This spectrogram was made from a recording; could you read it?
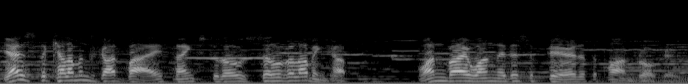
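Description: An actor narrating a 1950s radio drama in a scripted, dramatic storytelling style. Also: male voice, mid-range voice, animated, normal speed, lightly acted. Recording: tinny old radio broadcast, music behind.

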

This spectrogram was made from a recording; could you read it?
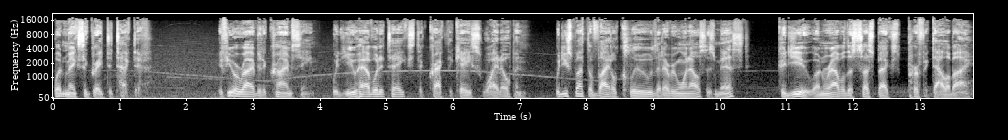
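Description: A man's voice: a bass voice, moderate pace, a little hiss or hum. A man voicing a podcast trailer in a suspenseful, questioning promo style. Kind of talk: scripted promo voice-over.

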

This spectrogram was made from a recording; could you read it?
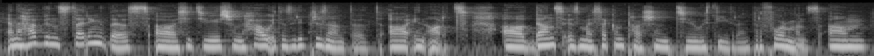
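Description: A woman's voice: on the low side, moderate pace, dark tone. A woman with a Russian accent opening a live panel talk, speaking with many hesitant fillers. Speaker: panel moderator. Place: lecture hall before an audience.

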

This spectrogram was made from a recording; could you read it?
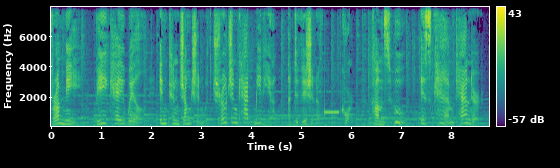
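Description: An earnest arts investigator narrating an audio drama. She speaks in a measured, articulate, dramatic way with lively swings of pitch, and music plays prominently behind her. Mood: solemn, intriguing. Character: B.K. Will, earnest intense investigative cultural obscurist narrating her search. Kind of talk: scripted podcast narration.

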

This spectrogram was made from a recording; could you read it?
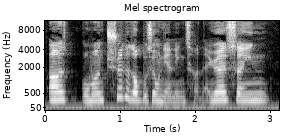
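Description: A woman voice actor, explaining her work in a casual podcast chat. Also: fairly high pitch. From Taiwan. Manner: fast, explanatory and animated.

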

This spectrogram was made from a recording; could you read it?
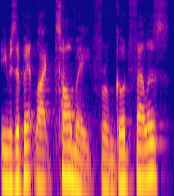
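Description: A man's voice: medium pitch, brisk, a little mellow. A man co-hosting a casual comedy chat, telling stories in a wry, colloquial, sweary way. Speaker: podcast co-host. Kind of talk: casual comic storytelling.

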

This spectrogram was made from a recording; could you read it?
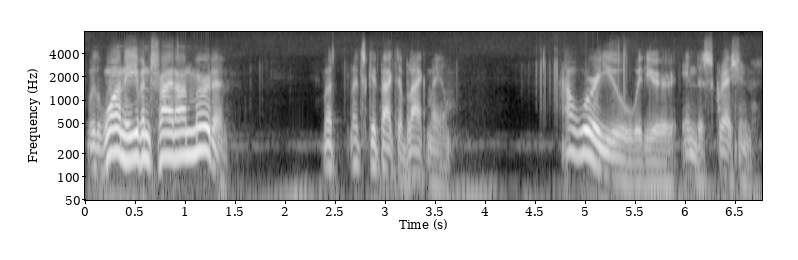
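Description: An actor playing a tough, wisecracking American private eye in 1940s radio detective style, sardonic and slangy, both in dialogue and narration. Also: male voice, mid-range voice, sing-song, normal speed, natural voice. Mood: probing, wry. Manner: hard-boiled, sardonic, slangy. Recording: muffled old radio drama, music behind.

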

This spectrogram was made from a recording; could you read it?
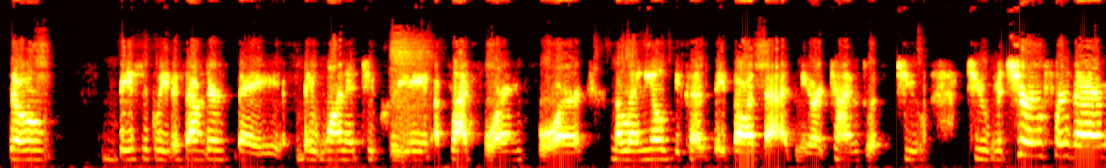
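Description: A woman in her twenties, from Ukraine, answering interview questions with many pauses and restarts. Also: mid-range voice, gravelly, muffled recording. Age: 20s. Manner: thoughtful, with many ums and restarts. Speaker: guest journalist.

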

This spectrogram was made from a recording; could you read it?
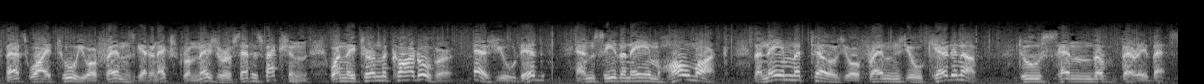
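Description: A man working as a 1940s radio announcer, reading scripted copy in a polished, persuasive, deliberate way. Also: mid-range voice, sing-song, bright, forceful tone. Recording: dull old radio broadcast, faint noise.

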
